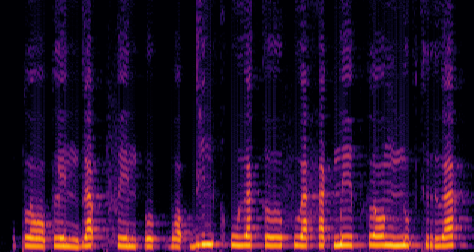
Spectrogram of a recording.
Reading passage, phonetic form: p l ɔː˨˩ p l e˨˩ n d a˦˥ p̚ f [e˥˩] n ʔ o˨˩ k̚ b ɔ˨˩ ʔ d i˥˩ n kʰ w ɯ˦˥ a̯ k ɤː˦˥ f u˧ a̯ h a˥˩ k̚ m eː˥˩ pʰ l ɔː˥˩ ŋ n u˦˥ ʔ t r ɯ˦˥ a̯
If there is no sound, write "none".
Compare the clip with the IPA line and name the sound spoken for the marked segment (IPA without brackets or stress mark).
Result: e˨˩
